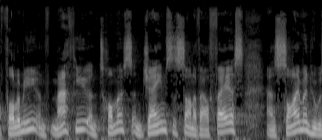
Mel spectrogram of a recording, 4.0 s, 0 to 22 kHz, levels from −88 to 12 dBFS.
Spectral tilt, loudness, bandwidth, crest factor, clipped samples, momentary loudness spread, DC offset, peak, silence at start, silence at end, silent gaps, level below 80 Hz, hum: -5.5 dB/octave; -27 LUFS; 18 kHz; 18 dB; under 0.1%; 6 LU; under 0.1%; -8 dBFS; 0 s; 0 s; none; -58 dBFS; none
